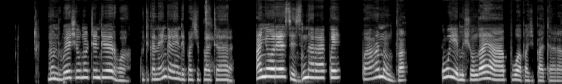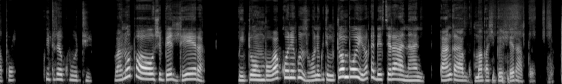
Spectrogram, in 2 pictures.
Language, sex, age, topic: Ndau, male, 25-35, health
